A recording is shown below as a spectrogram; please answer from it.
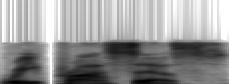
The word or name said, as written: reprocess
